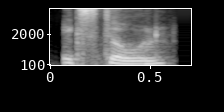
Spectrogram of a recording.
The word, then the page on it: extol: Indian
